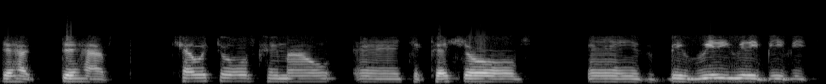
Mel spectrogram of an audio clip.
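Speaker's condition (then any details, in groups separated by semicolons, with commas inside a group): Down syndrome; describes self as very capable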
